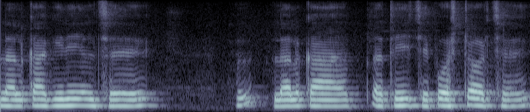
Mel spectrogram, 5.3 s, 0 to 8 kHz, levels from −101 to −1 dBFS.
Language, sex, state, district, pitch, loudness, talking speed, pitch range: Maithili, male, Bihar, Madhepura, 170 Hz, -29 LUFS, 90 wpm, 165-180 Hz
